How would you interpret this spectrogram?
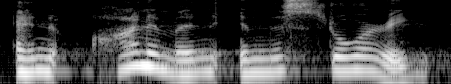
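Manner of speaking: ordinary delivery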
